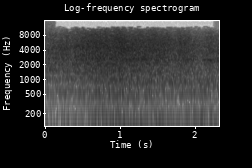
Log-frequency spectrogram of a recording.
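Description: A loud, steady roar of an airplane engine fills the whole stretch, a dense continuous drone with a low rumble underneath and no voices.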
